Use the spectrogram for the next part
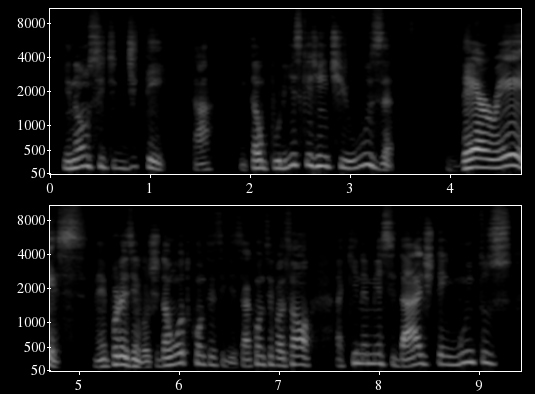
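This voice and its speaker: A man's voice: fairly high pitch, no echo, studio quality. Chatty Brazilian-Portuguese-speaking man teaching. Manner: lively, chatty, asks himself questions and answers them. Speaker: English teacher. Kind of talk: explaining English phrases.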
